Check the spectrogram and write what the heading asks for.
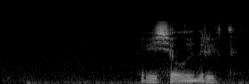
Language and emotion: Russian, neutral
